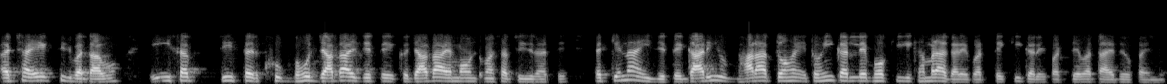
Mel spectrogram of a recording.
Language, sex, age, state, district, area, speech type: Maithili, male, 18-30, Bihar, Purnia, urban, conversation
